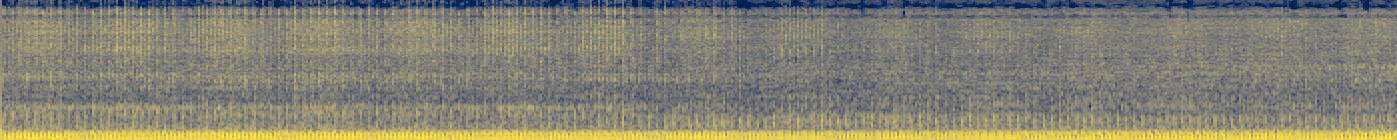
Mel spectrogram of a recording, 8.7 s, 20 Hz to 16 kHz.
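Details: Flood-damaged Porsche 911 Turbo after water purged from fuel, on base map, intercoolers and air hoses disconnected, Marvel Mystery Oil and 0W40 mixture, not yet warm, equal smoke from each pipe. Loud steady idle, even low rumble, no stumbling; normal idle.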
